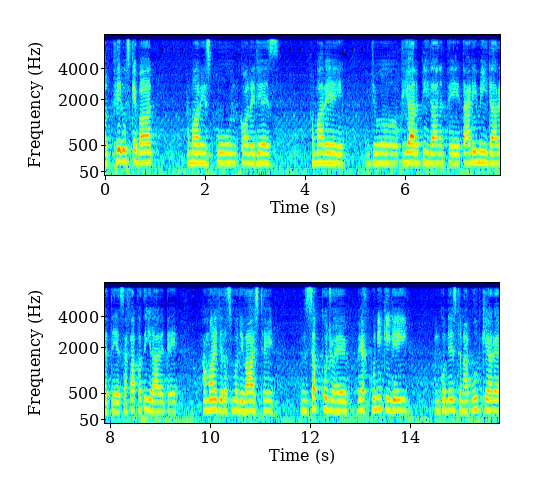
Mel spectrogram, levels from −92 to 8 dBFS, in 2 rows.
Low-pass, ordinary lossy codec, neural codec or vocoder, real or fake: 7.2 kHz; MP3, 64 kbps; codec, 16 kHz, 1.1 kbps, Voila-Tokenizer; fake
